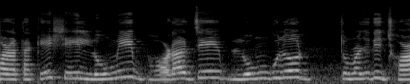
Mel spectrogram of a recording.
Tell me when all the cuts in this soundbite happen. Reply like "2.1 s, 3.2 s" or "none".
none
